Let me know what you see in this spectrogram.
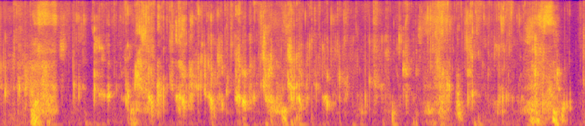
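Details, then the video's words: American Bully dog eating steamed pumpkin, minced duck meat, tofu and dried mixed vegetables indoors, close-up: dense wet chewing, smacking and slurping with quick clicky bursts of jaw and lip noise, steady throughout with brief pauses. "American Bully ASMR Mukbang: The Most Intense Eating Sounds!"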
